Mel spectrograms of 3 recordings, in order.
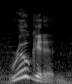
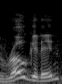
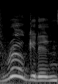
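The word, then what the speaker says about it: Roegadyn: the I have learned recently it is canonically pronounced rugen n Rogen and the L is or at least the reminder is if it was rogin it would be Moon Brea but it's rugan so it's Moon Brea the rugen lady with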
